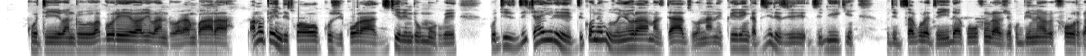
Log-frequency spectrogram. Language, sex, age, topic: Ndau, male, 18-24, education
